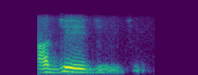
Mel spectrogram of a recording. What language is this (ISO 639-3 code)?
mai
